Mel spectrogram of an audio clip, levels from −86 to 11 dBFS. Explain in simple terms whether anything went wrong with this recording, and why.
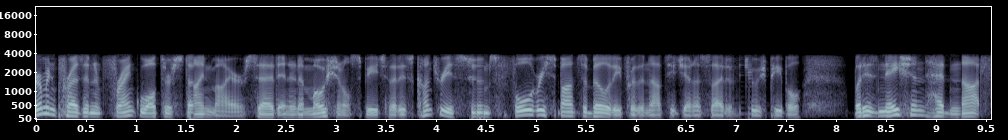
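Yes, there was packet loss with pitch repetition: chunks of the speech were lost in transit, and the receiver covered the gaps by repeating the last bit of voice. This causes brief buzzy, held-sound glitches at 1.54 s (40 ms lost), 4.34 s (100 ms scattered across 140 ms), 6.92 s (160 ms scattered across 240 ms) and 9.21 s (50 ms).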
